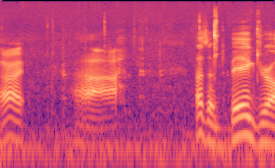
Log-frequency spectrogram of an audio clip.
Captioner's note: groans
